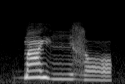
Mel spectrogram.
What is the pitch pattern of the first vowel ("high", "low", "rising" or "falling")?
high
